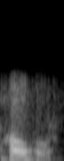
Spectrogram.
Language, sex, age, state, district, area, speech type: Marathi, female, 30-45, Maharashtra, Nagpur, urban, conversation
